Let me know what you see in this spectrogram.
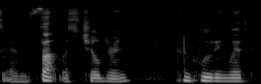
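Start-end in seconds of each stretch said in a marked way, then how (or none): none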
